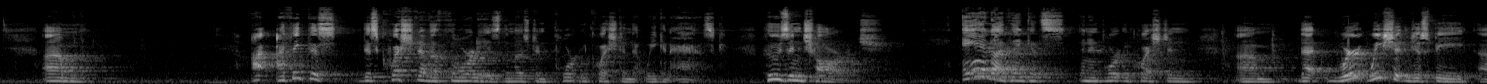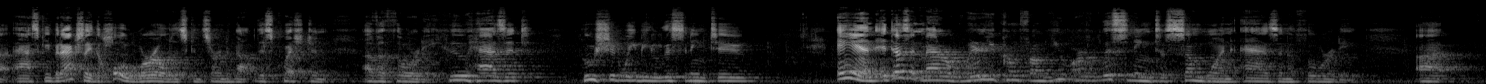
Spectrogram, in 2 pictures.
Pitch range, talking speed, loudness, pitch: 135-175 Hz, 150 wpm, -27 LUFS, 155 Hz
